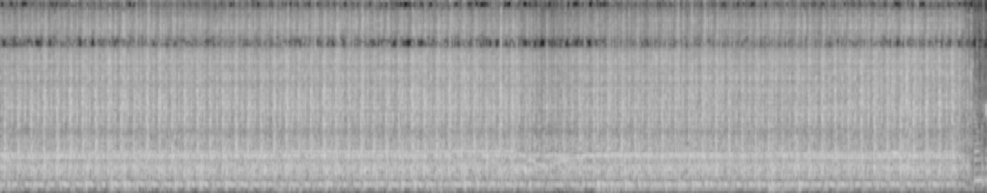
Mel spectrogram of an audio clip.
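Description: A sewing machine runs a dress seam out to the edge in one long steady buzzing stretch, close and continuous, with a voice talking over it.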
